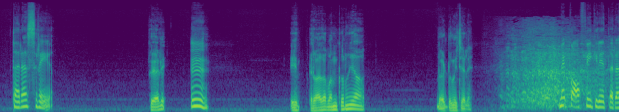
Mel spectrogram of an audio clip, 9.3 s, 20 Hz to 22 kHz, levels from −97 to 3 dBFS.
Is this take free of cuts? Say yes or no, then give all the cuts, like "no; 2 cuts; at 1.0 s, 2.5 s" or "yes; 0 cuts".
yes; 0 cuts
